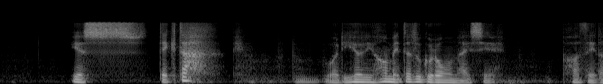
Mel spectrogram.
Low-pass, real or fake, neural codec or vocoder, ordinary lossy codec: 7.2 kHz; fake; codec, 16 kHz, 0.2 kbps, FocalCodec; none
